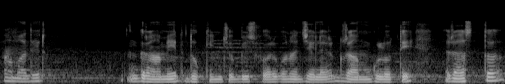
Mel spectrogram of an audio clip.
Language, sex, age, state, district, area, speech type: Bengali, male, 18-30, West Bengal, South 24 Parganas, rural, spontaneous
